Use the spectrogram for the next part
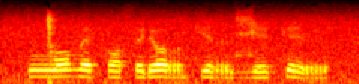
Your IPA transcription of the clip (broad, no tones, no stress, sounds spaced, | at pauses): ŋ͡ǀ ɔ v ɛ k ɔ s ɘ ɾʲ ɔ r kʲ ɛ r ʑ e k e r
